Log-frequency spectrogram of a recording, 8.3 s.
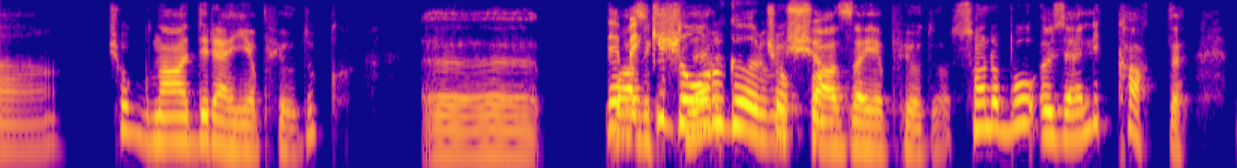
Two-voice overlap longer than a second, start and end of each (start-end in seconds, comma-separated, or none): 4.0-5.6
